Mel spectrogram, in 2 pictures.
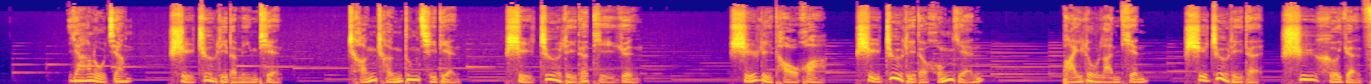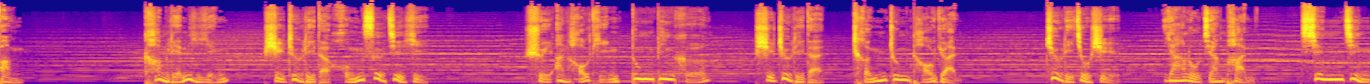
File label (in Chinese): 男 宣传片 浑厚; 鸭绿江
